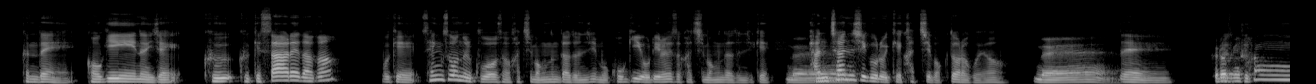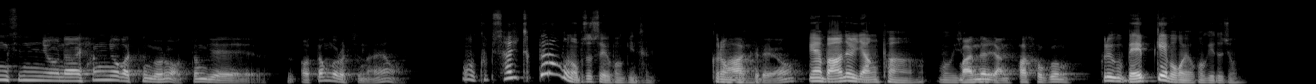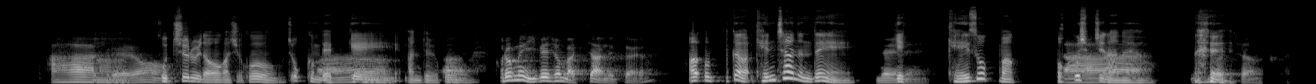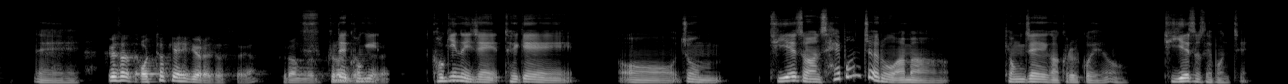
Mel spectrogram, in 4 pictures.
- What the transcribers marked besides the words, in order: laughing while speaking: "거기는"; laughing while speaking: "예"; teeth sucking
- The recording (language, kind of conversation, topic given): Korean, podcast, 가장 기억에 남는 여행 경험을 이야기해 주실 수 있나요?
